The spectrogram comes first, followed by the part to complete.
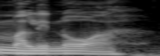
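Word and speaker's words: Malinois: clubnya sny WS bacanya Kalau bahasa Prancisnya malinoa tulisannya molinois ya Kalah 25 nih dender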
